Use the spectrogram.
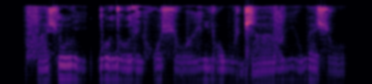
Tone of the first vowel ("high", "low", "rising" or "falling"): rising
